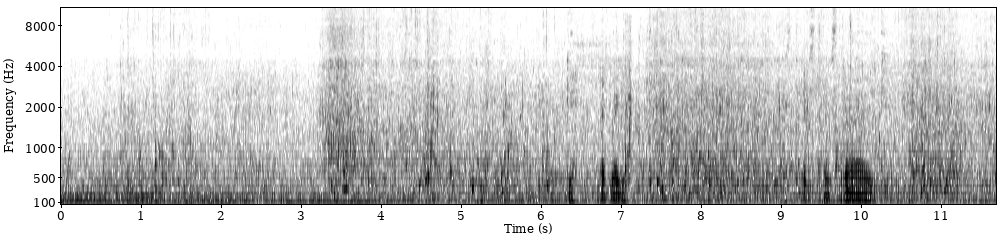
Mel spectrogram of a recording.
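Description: Small waves lap gently against rocks.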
